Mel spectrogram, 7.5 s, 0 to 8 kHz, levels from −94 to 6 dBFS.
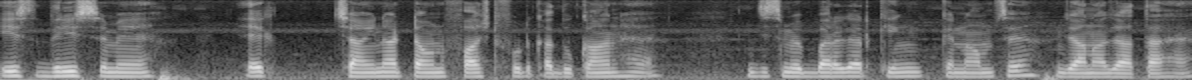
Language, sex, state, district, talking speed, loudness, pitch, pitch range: Hindi, male, Bihar, Jahanabad, 160 wpm, -17 LUFS, 150 Hz, 140-155 Hz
